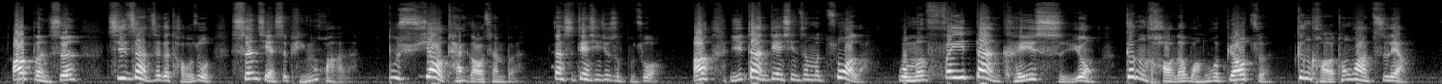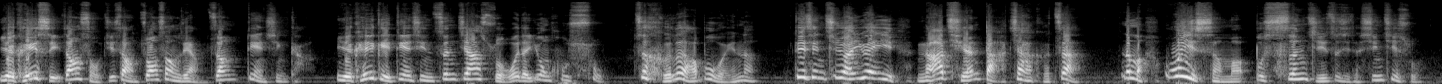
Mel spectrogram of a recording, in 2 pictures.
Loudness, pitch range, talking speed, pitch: -13 LUFS, 155-265 Hz, 260 characters per minute, 210 Hz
